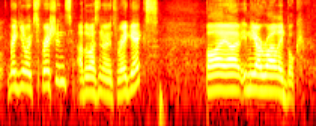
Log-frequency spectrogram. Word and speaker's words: regex: expressions otherwise known as reg X by in the O'Reilly book it's a portmanteau two syllables come together reg X you're probably not going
